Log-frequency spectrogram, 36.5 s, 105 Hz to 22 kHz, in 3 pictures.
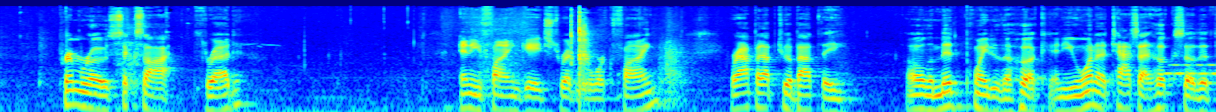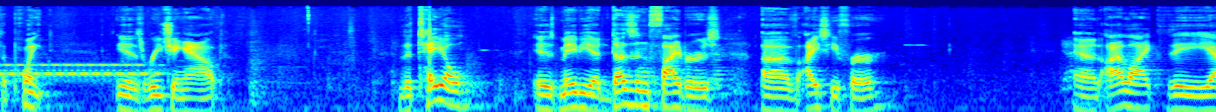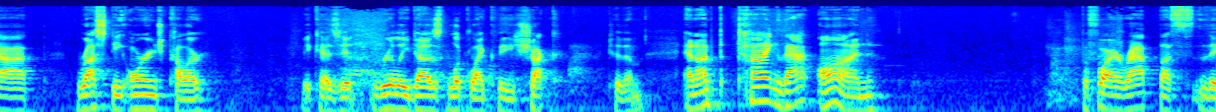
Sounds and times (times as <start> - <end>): Speech: 0.6 - 2.6, 4.6 - 6.6, 7.3 - 14.4, 16.2 - 16.9, 17.5 - 21.1, 22.8 - 26.5, 27.4 - 33.2, 35.1 - 36.4.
